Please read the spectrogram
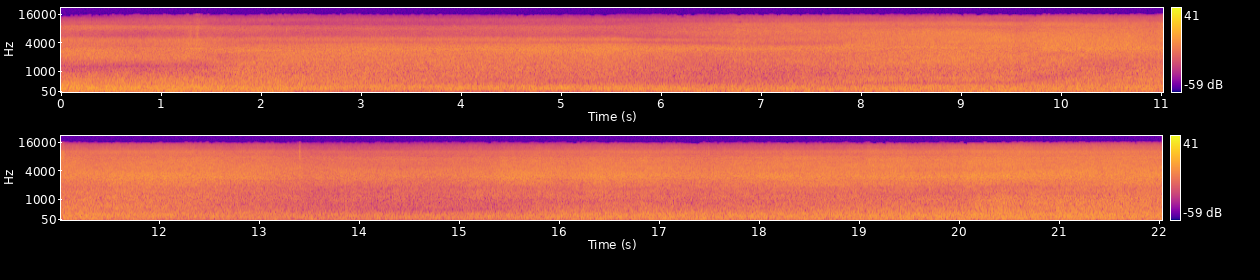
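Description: Ocean surf breaking and washing up a sandy beach: a steady rush of waves with wind on the microphone, easing a little past the middle and building again near the end.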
